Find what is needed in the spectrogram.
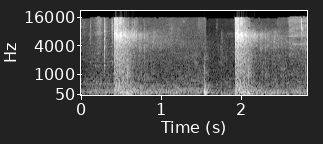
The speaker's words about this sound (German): Artilleriefeuer der israelischen Armee gehört auf dem Gelände des Nova-Festivals bei Re'im zu den Geräuschen, an die man sich nicht gewöhnen kann.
